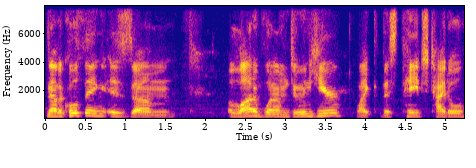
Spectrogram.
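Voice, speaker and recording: An unremarkable speaking voice talks at a moderate pace. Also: man. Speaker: web tutorial presenter. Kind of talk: tutorial. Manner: casual.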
